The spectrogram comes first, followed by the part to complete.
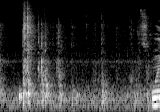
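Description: Clear plastic takeout container being handled, giving light clicks and crinkles of thin plastic, with one sharper crackle about a third of a second in.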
